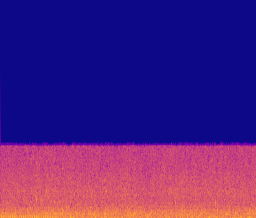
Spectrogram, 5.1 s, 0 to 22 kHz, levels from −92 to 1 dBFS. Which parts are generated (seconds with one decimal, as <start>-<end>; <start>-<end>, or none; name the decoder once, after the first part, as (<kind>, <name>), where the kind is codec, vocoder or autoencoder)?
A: 1.7-2.7 (vocoder, Vocos)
